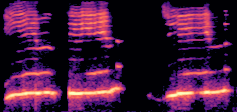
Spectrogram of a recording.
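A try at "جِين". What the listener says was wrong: টান নাই, টান ছাড়া জিন। ইন, তিন, জিন, এভাবে।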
